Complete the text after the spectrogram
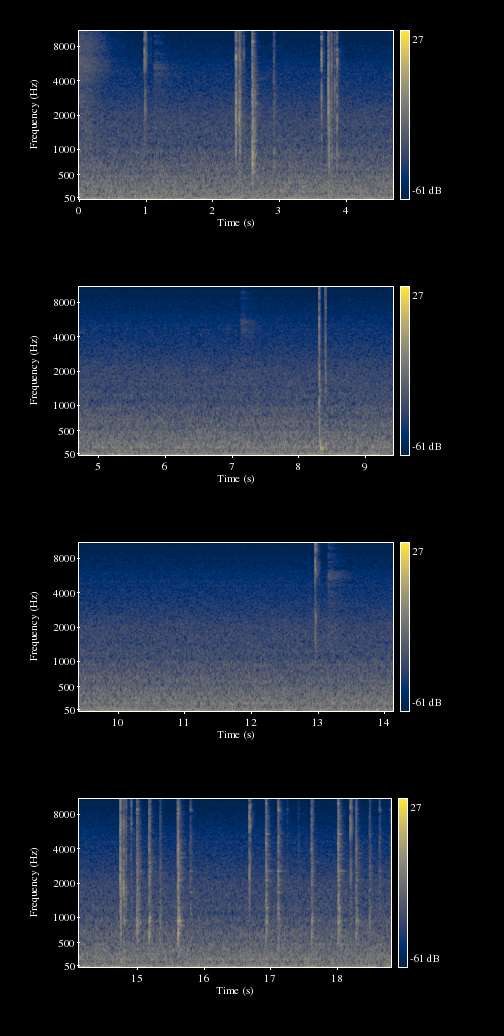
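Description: Small plastic and metal parts click and clatter as they are handled.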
